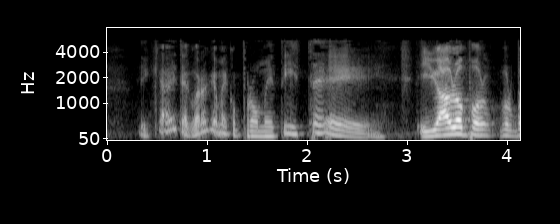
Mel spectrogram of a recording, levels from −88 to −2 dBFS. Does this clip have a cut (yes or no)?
yes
